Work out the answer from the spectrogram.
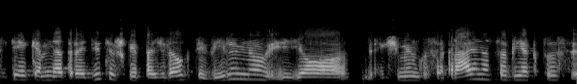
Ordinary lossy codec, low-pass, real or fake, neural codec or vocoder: MP3, 96 kbps; 10.8 kHz; real; none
